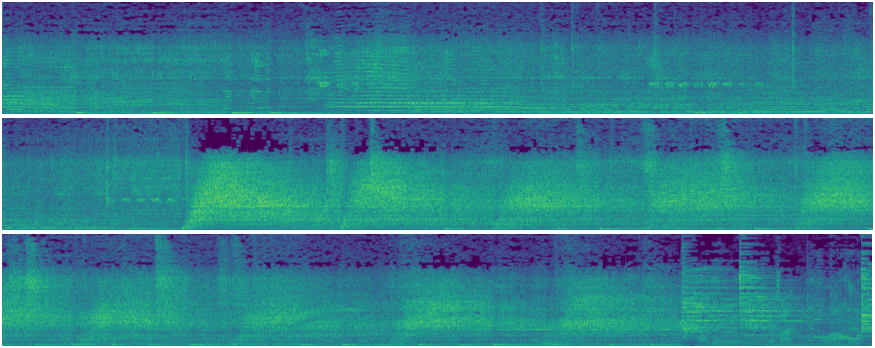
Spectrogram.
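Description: A procession brass band holding sustained notes over a regular drum beat. About ten seconds in, loud crashing cymbals and gongs take over, struck roughly once a second, with the drum beat continuing under them.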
